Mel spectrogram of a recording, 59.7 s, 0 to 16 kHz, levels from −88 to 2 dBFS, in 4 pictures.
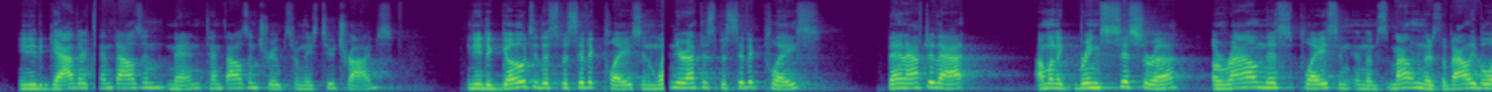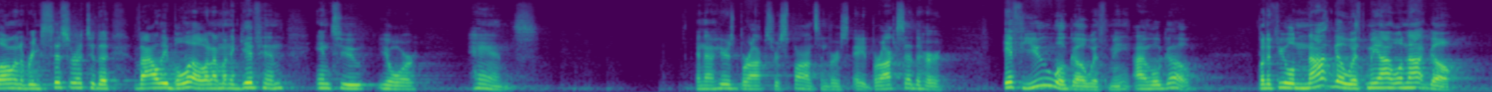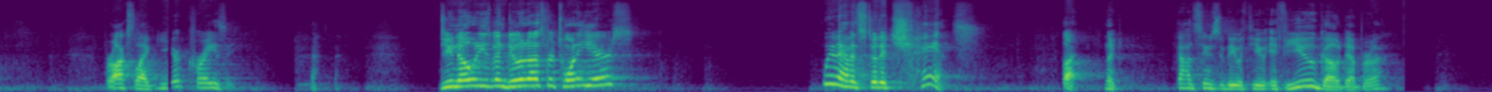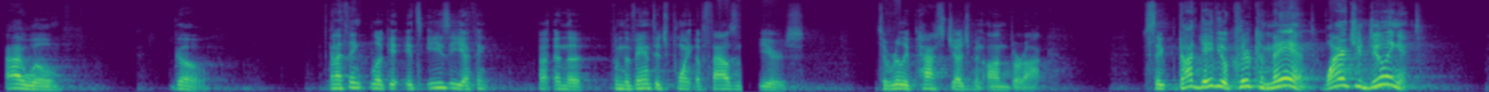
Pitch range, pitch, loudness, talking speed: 150-185 Hz, 160 Hz, -19 LUFS, 170 wpm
